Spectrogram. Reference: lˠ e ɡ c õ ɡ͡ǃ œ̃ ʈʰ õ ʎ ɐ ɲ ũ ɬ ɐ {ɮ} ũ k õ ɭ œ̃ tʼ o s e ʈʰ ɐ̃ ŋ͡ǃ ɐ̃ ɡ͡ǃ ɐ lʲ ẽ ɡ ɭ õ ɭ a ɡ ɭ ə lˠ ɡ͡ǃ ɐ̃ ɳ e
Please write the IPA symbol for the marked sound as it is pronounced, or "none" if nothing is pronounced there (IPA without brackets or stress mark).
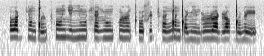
ɮ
